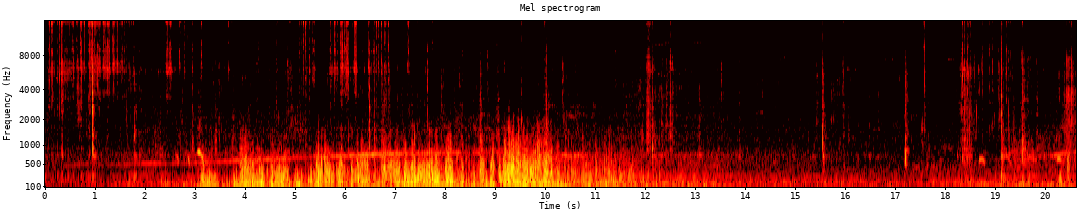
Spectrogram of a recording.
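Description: A motor vehicle going by outdoors. A thin whine rises slowly in pitch over the first nine seconds, and a rumbling noise is loudest in the middle, then fades to a low hush.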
